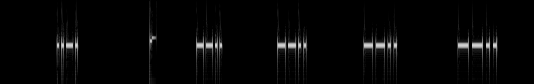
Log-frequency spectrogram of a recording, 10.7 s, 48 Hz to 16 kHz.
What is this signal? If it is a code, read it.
Morse code, heard as a keyed tone, about 23 wpm, spaced as for 7 wpm, 700 Hz. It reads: F ZZZZ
